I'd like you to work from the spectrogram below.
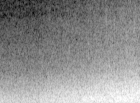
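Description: Ocean waves wash up a sandy beach in a steady broadband surge that builds gradually, mixed with some wind, with no voices present.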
